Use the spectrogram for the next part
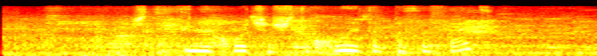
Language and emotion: Russian, neutral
